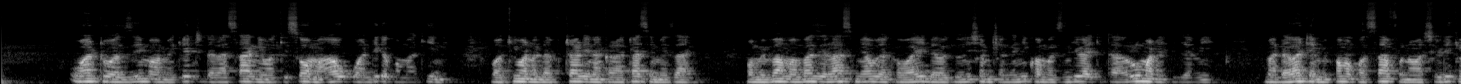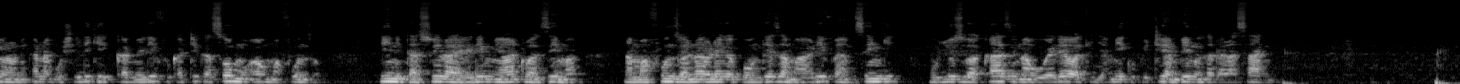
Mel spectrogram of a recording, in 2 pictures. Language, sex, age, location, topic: Swahili, male, 25-35, Dar es Salaam, education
